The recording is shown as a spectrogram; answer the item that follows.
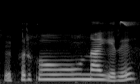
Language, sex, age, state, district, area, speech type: Bodo, female, 60+, Assam, Kokrajhar, rural, spontaneous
